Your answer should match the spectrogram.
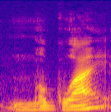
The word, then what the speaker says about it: Mogwai: In Cantonese, Mogwai means devil, demon, or gremlin. The Mandarin pronunciation is Mogwai.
